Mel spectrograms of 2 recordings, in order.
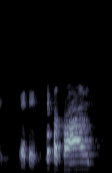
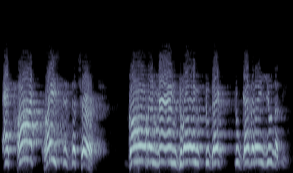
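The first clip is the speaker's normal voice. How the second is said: fiery preaching; 12 semitones higher, 8 dB louder than usual. Acted. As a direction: thunder it out from the pulpit. Preaching climax on the church.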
